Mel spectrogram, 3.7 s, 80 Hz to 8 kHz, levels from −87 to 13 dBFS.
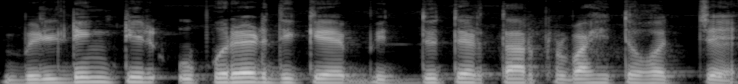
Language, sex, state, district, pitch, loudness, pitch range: Bengali, male, Assam, Hailakandi, 135 Hz, -19 LUFS, 130-150 Hz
